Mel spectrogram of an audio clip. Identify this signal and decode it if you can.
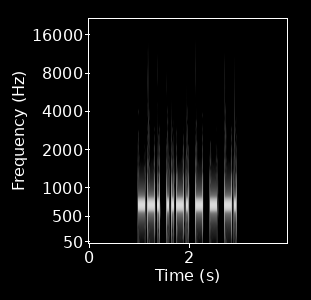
Morse code, heard as a keyed tone, about 25 wpm, 700 Hz. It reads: GFTTN
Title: Code Groups - 5 Letters - 25wpm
